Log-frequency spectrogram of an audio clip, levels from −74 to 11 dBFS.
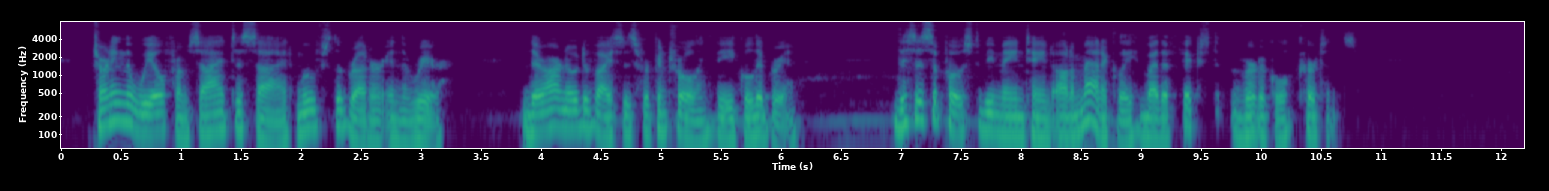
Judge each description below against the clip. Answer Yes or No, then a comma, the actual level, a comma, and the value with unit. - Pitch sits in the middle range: No, low, 100 Hz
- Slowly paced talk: No, average, 160 wpm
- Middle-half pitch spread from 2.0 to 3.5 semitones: No, average, 4.1 semitones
